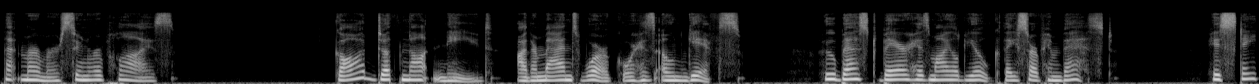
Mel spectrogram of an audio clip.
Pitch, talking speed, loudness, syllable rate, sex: 200 Hz, 130 wpm, -18 LUFS, 3.5 syllables/s, female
